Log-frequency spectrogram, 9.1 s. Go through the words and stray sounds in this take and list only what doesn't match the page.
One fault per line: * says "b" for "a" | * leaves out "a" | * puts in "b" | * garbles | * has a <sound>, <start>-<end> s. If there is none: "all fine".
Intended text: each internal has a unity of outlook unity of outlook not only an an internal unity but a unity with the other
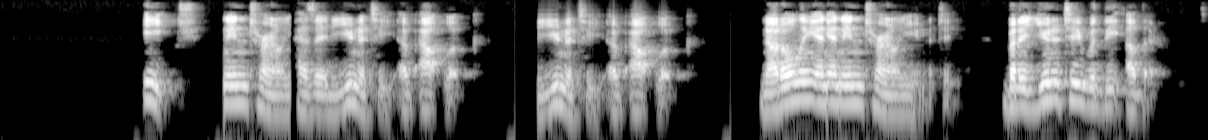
all fine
